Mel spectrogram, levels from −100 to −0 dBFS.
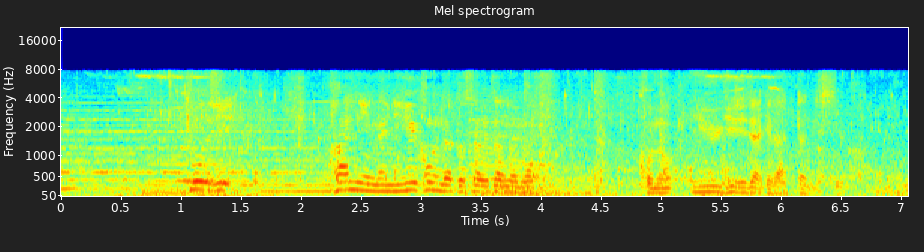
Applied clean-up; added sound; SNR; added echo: none; Sink (filling or washing) / Water + Stream / Bird vocalization, bird call, bird song; 9 dB; none.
